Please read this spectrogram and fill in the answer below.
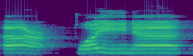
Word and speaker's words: أعطينا: প্রথমে হচ্ছে হামজা, দ্বিতীয়তে আইন। এই জন্য প্রথমে আমাদেরকে হামজার দিকে খেয়াল রাখতে হবে, এরপর গিয়ে আইন স্পষ্ট হচ্ছে কিনা, উচ্চারণ হচ্ছে কিনা সেদিকেও লক্ষ্য রাখতে হবে।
